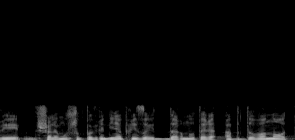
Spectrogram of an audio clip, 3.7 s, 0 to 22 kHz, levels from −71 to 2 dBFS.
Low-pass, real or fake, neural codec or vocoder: 5.4 kHz; real; none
